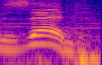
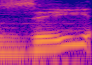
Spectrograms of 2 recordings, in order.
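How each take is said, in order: First: The letter is said the British way, 'zed'. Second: The letter is said the American way, 'zee'.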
